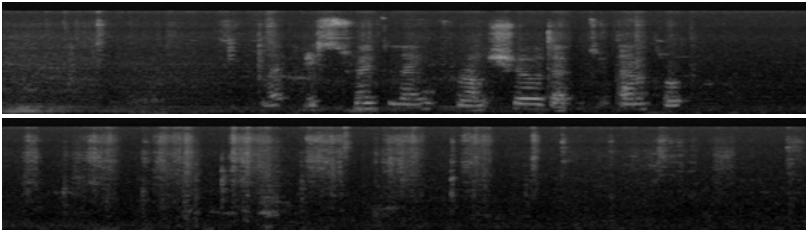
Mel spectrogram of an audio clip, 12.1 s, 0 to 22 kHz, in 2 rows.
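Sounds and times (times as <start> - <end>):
chalk scratching on fabric: 6.2 - 10.1, 10.8 - 12.0.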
